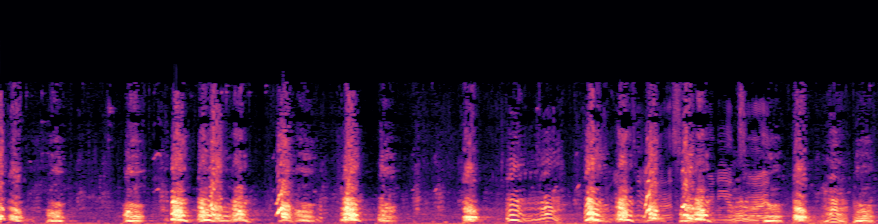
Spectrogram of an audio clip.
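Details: Dogs in a fight: choppy bursts of barking and snarling mixed with wavering, whining yelps, coming in uneven clusters.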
